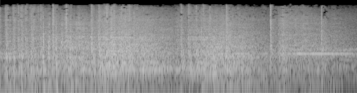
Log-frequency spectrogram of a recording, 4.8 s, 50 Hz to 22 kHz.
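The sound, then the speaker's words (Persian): Sustained automatic gunfire crackles in dense, rapid bursts, loud and continuous for several seconds, with a few sharper cracks and no voices, as Viet Minh guerrillas fire through the windows of a mess hall at Bien Hoa, 30 km northeast of Saigon, in July 1959. “چریک‌های ویتمین که بی سر و صدا وارد مجتمع شده بودند، از طریق پنجره‌ها آتش گشودند.”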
